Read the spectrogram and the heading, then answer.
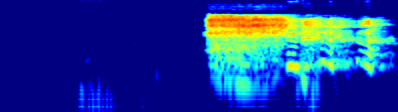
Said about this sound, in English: Do you plan to yawn every time I do this? I don't do that every time. No, this segment is just that boring.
